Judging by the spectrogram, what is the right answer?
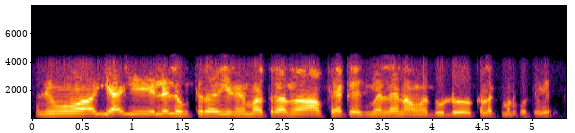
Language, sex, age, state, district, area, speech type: Kannada, male, 30-45, Karnataka, Vijayapura, urban, conversation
